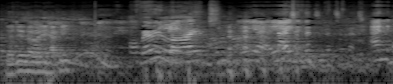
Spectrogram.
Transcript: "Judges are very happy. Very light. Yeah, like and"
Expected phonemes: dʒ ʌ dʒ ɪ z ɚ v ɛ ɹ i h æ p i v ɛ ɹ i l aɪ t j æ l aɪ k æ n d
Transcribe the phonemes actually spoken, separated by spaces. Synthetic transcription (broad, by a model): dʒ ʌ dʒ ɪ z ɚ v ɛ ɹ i h æ p i v ɛ ɹ i l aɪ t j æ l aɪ æ n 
